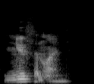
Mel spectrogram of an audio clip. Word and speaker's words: Newfoundland: St. John's, Newfoundland is... – What did I say? Newfoundland? – Yeah, you did. – Because that's how it's spelled. What is it? Newfoundland? – Newfoundland.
